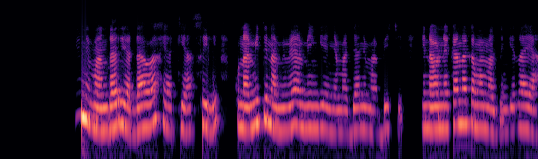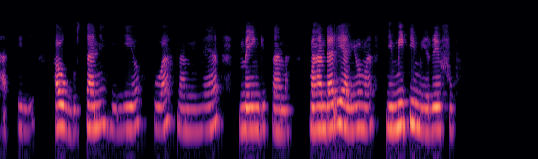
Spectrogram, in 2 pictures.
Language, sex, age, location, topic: Swahili, female, 50+, Nairobi, health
